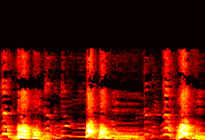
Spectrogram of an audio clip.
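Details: Dog howling in three tonal bursts about every two seconds, each rising sharply and then sliding down with rich harmonics; a thin steady tone holds between the first and second bursts, which may be a second voice.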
